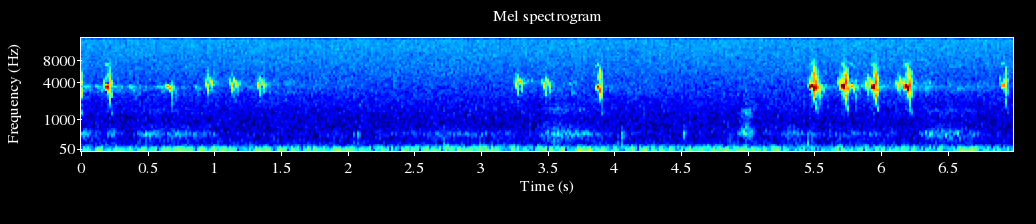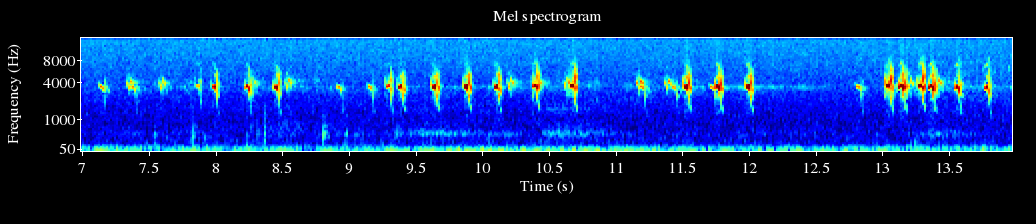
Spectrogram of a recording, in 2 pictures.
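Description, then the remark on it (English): Wild type 2 crossbills, drawn by decoy birds set near small trees at the edge of a clearing, call repeatedly in short, sharp, high chip notes. The calls come in quick bursts and overlapping flurries over a steady low background hum, with no voices. “Place is crawling with crossbills.”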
